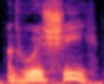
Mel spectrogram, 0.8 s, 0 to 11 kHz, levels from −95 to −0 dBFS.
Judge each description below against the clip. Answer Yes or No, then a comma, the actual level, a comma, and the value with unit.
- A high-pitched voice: No, low, 115 Hz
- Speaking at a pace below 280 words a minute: No, fast, 305 wpm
